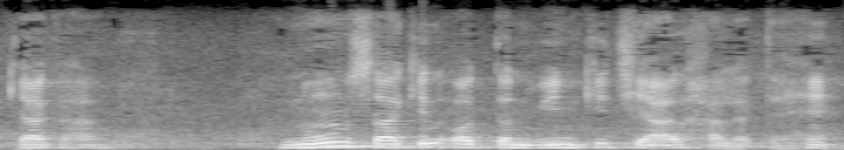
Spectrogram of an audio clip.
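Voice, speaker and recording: A man teaching a Quran recitation class. He explains slowly, draws out the example words and checks that students follow. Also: a little high, mellow. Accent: Gujarat Urdu. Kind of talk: classroom lesson. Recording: dull lo-fi classroom recording with faint noise.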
